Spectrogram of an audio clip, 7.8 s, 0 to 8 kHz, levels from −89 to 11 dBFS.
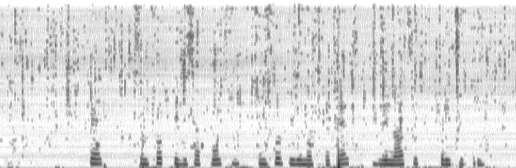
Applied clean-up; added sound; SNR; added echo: classical method spectral subtraction.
